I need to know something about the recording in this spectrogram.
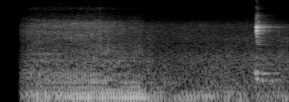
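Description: A motor vehicle's engine runs nearby with a low, pulsing rumble that fades after about two seconds. Near the end comes one sharp, loud clink as the glass bottle is knocked on the table.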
